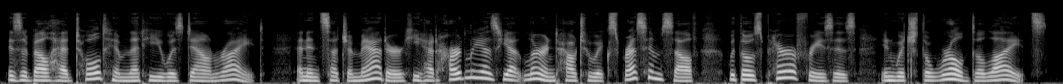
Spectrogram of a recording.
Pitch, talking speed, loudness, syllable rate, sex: 200 Hz, 175 wpm, -17 LUFS, 4.6 syllables/s, female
